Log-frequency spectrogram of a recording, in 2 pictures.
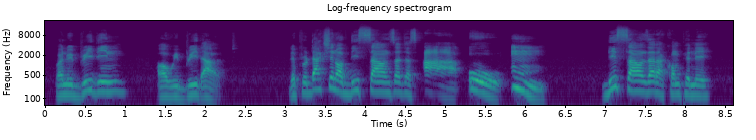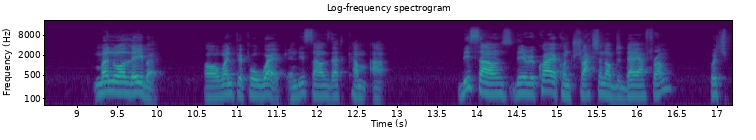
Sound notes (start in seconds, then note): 5.0 aah; 6.0 unh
